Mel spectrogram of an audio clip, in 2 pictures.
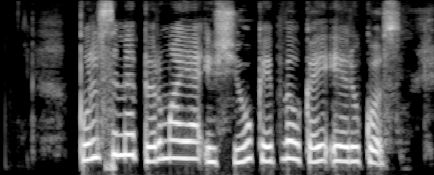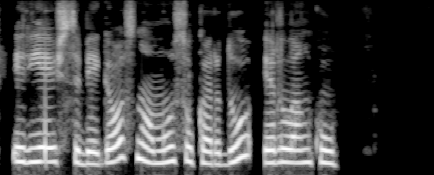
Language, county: Lithuanian, Marijampolė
